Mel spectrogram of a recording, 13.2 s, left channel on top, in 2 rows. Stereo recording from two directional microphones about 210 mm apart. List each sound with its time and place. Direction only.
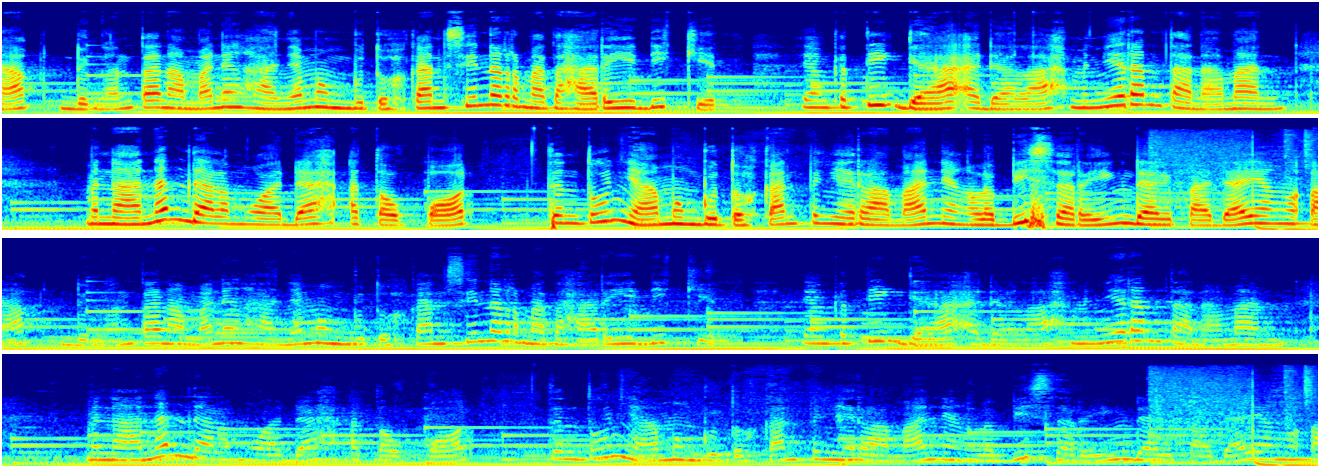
0.0 s a woman's voice: 40° left (ahead or behind)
